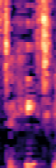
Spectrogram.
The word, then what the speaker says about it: Tahiti: Well, it's Tahiti, isn't it? So as-tu été à Tahiti? On ne prononce pas le H.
